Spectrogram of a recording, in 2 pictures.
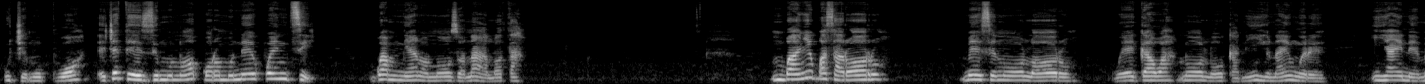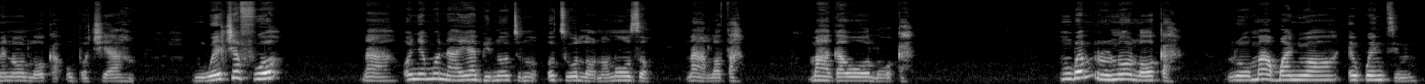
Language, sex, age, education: Igbo, female, 46-60, tertiary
